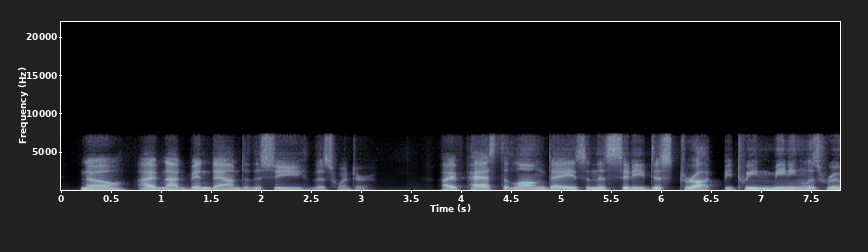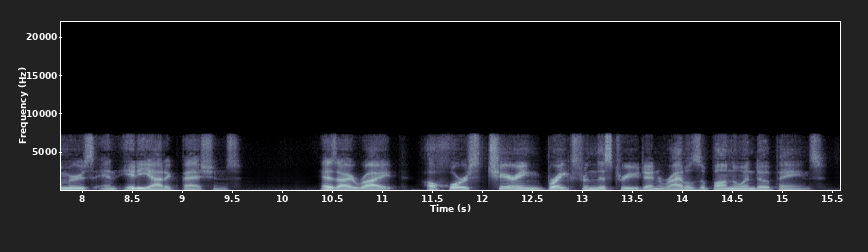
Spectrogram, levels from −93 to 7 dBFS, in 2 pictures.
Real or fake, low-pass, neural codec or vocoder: fake; 7.2 kHz; codec, 24 kHz, 0.5 kbps, DualCodec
